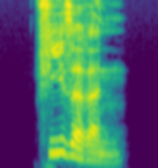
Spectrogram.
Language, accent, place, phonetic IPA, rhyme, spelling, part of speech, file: German, Germany, Berlin, [ˈfiːzəʁən], -iːzəʁən, fieseren, adjective, De-fieseren.ogg
- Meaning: inflection of fies: 1. strong genitive masculine/neuter singular comparative degree 2. weak/mixed genitive/dative all-gender singular comparative degree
